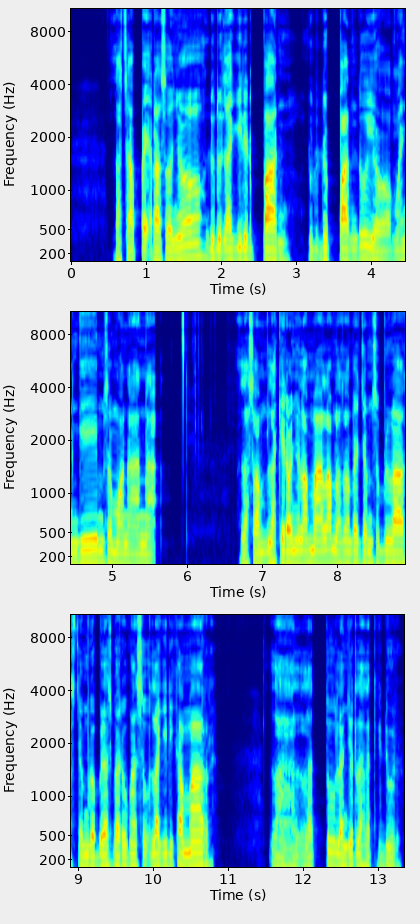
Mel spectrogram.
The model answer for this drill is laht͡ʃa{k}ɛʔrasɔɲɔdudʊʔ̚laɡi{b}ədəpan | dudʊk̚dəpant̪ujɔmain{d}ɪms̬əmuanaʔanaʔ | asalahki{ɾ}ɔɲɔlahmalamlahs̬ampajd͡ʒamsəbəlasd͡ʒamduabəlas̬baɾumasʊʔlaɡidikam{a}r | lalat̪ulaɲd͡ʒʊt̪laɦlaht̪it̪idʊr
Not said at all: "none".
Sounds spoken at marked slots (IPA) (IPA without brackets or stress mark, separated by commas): p, d, ɡ, ɾ, a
